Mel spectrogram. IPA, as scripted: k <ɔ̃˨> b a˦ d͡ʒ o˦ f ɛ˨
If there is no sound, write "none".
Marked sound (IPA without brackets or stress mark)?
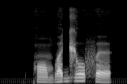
ɔ̃˨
